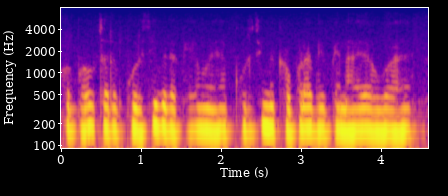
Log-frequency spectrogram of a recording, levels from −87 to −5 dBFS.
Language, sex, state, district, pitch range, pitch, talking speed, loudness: Hindi, male, Jharkhand, Palamu, 155-170 Hz, 160 Hz, 195 wpm, -13 LUFS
